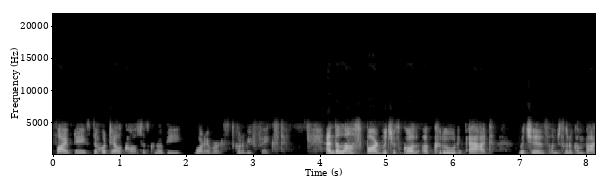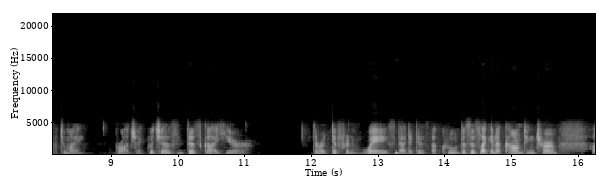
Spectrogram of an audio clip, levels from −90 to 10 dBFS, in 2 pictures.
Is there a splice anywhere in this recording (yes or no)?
yes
